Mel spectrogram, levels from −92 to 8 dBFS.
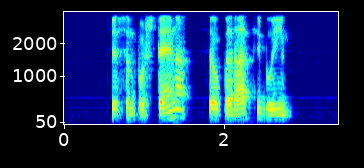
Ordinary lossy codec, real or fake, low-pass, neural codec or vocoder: none; fake; 3.6 kHz; codec, 44.1 kHz, 7.8 kbps, DAC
